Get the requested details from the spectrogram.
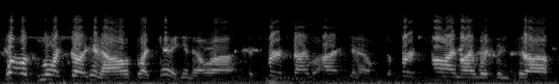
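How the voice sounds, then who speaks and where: A man's voice: on the high side, a little fast, sharp tone, rough recording. A man heard through a phone on speakerphone, chatting casually and hesitantly, with lots of fillers and restarts. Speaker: guest's fiance calling in. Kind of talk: casual chat.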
